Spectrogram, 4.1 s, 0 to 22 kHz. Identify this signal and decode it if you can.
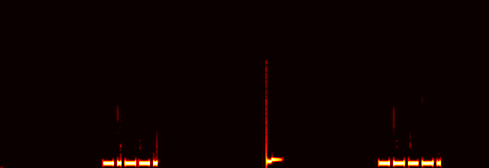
Morse code, heard as a keyed tone, about 40 wpm, 700 Hz. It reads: <KN> 9
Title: Single Character (Letter:Number:Punctuation:Prosign) Alt 40wpm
